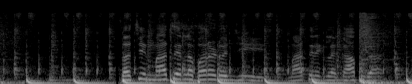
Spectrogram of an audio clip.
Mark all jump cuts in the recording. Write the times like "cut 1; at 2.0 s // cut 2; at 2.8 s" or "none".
none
